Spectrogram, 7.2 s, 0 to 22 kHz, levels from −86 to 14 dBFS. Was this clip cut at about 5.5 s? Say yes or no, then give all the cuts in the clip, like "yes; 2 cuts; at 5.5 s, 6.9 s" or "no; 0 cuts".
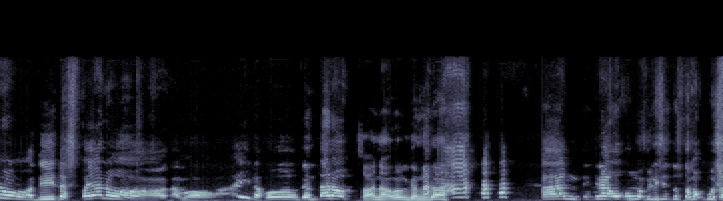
yes; 1 cut; at 5.5 s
